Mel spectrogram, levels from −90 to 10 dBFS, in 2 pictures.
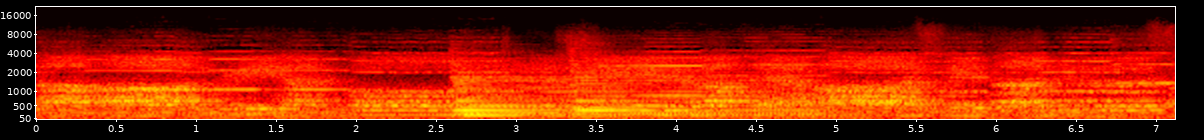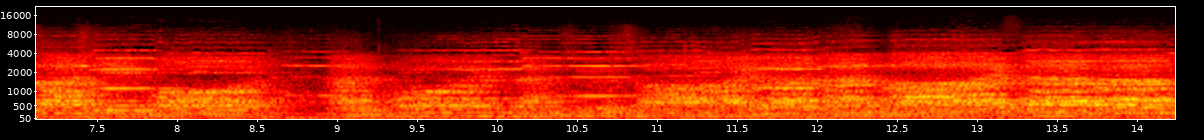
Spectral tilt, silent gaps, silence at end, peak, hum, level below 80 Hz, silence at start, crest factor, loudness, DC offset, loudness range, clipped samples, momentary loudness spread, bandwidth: -6 dB/octave; none; 0 s; -8 dBFS; none; -44 dBFS; 0 s; 18 dB; -26 LUFS; under 0.1%; 6 LU; under 0.1%; 8 LU; 11.5 kHz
